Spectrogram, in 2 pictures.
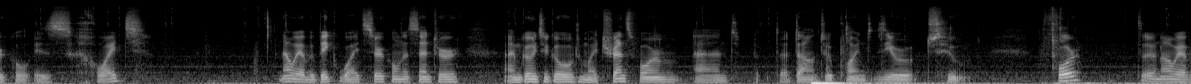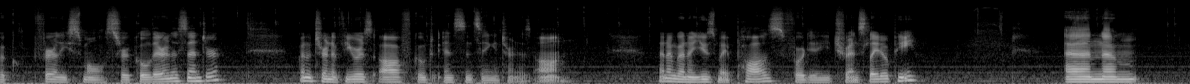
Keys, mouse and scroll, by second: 0.4 click, 0.9 click, 2.4-3.0 drag, 6.9-7.4 drag, 7.6 drag, 11.4-12.0 drag, 13.9-14.3 drag, 14.5 right drag, 15.3 drag, 15.5 click, 16.2 click, 16.6 click, 17.5 click, 18.1 click, 18.9-20.0 drag.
